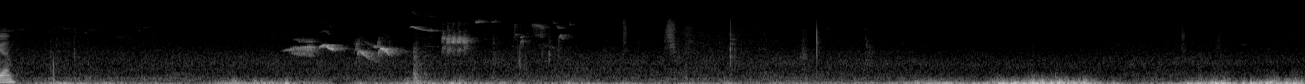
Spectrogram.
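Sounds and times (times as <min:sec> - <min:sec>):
bird chirping and squawking: 0:02.8 - 0:05.8.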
